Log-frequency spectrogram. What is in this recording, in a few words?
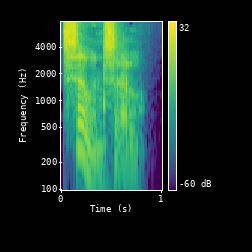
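"so and so", British English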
